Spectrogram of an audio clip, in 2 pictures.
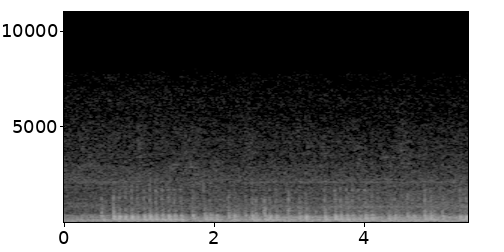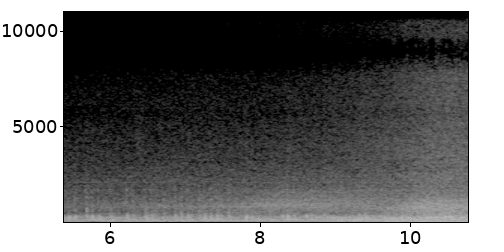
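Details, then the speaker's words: Samsung inverter front-load washer after DC motor rewind (star connection): drum turns in smooth low hums weighing load three times, no grinding or knocking; repair passes. "ช่างน้ำหนักผ้า3รอบนะครับก็จะขึ้นมาเป็นตัวเลขบอกเวลานะครับ"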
